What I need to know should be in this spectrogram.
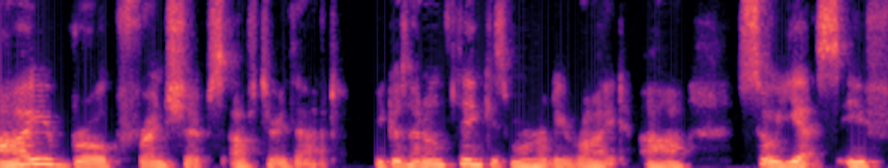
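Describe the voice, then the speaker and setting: In a very clean recording with a silent background, a woman with a non-native accent and a fairly low pitch speaks fairly slowly in a somewhat breathy voice with ordinary pitch variation. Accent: foreign accent, self-described. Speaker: panelist. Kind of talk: panel discussion.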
